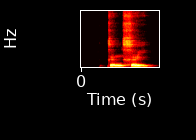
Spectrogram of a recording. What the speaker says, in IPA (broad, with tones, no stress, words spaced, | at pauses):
kə˨˩ŋxə˧j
